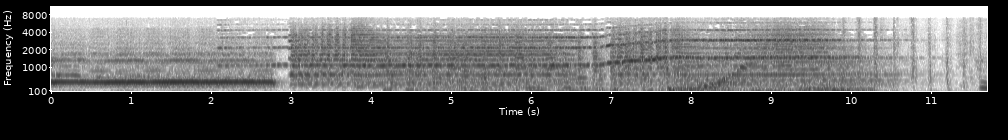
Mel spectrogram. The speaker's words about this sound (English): Sound the alarm! I've given the signal.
